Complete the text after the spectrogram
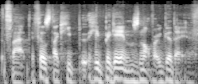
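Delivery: ordinary talk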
